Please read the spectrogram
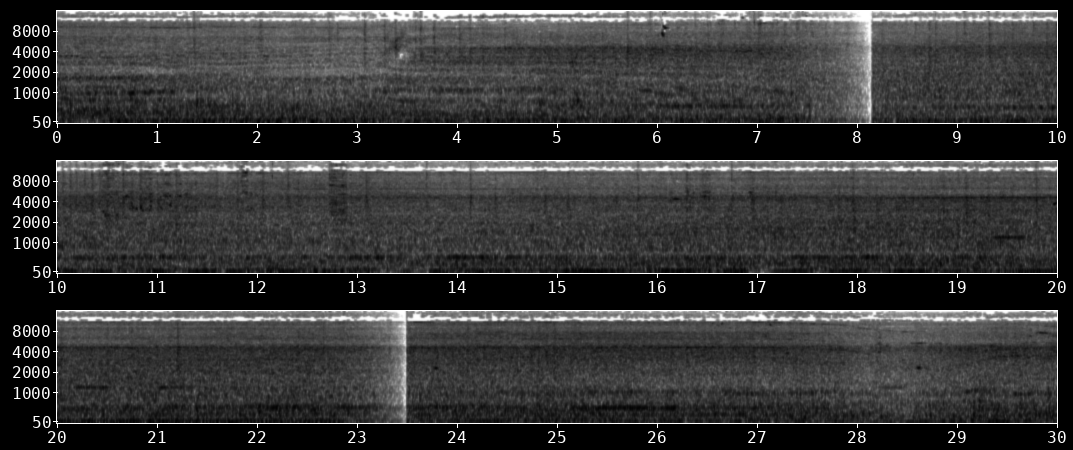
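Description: Bulldozer diesel engine running steadily under load, with metallic squealing and clanking from its steel crawler tracks. The sound cuts out briefly twice.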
